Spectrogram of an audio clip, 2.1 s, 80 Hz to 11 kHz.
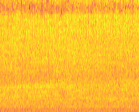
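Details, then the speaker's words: Ford BF XR6 with swapped-in Barra engine, first start after fully plugging in the half-connected ECU plug: briefly rough, then a steady, even, quiet idle with no misses or knocks; normal idle. "I looked a bit rough but it's smoothed out already fixing how quiet that is awesome"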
